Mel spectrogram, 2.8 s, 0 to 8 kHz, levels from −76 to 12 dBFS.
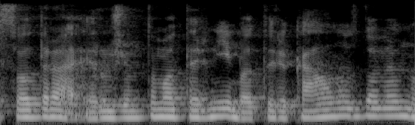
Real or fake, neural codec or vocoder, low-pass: fake; codec, 44.1 kHz, 7.8 kbps, DAC; 7.2 kHz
